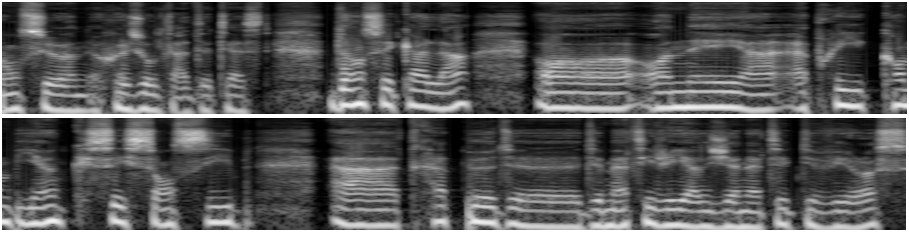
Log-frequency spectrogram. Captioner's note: speaking French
